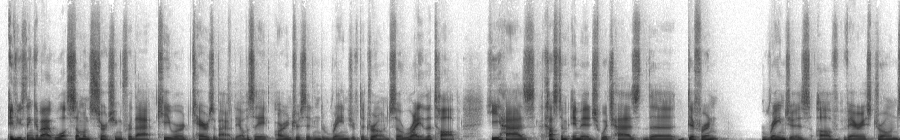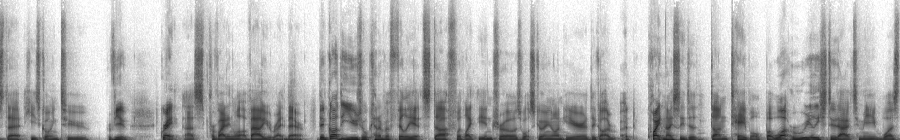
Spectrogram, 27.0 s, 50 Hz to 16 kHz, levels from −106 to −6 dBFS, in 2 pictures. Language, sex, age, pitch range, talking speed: English, male, 20-39, 110-140 Hz, 190 wpm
